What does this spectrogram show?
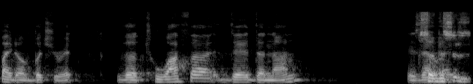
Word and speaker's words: Tuatha Dé Danann: The Tuatha Dé Danann. Is that it? is Yeah, this is a group of people My understanding is it's best pronounced Tuath Dé Danann.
